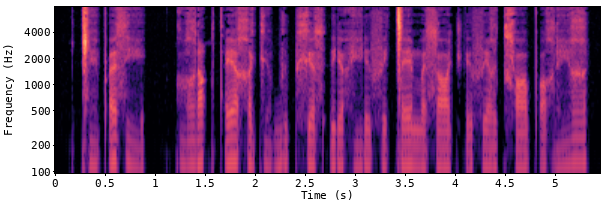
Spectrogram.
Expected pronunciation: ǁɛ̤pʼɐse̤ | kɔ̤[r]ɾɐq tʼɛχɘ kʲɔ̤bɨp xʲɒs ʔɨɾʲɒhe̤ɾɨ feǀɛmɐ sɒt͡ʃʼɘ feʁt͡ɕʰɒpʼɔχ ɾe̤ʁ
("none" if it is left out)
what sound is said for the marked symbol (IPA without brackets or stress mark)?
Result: ʁ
